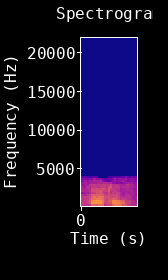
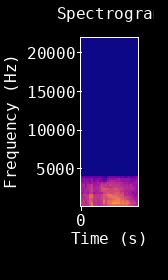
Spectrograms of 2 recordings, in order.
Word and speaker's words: Battelle: Yeah, some of the confusion is that you're pronouncing it as a battle. It's Battelle.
